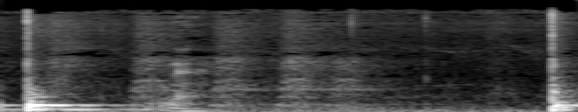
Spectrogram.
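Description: An empty plastic water bottle slapped with the hand like a hadroh frame drum: a sharp slap just after the start, followed by a low, hollow ringing tone that fades over about half a second. A second slap lands right at the end.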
